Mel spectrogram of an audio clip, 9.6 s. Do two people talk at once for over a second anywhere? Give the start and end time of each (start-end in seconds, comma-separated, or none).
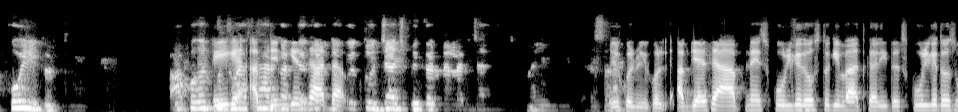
2.1-3.5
